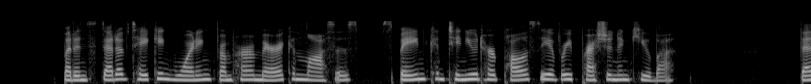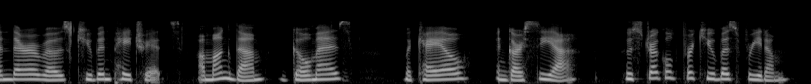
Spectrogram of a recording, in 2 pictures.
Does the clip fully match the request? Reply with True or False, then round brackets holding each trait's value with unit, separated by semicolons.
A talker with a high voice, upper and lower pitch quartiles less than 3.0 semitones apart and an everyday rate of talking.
False (225 Hz; 2.5 semitones; 120 wpm)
